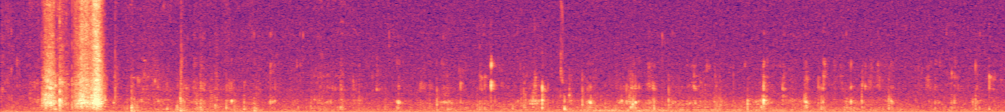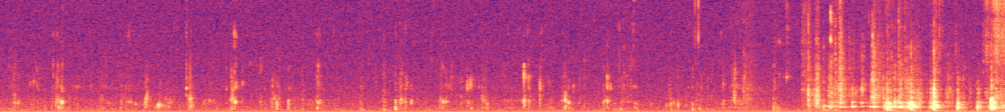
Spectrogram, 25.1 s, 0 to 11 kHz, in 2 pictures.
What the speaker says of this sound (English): that was 30 seconds of chewing.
